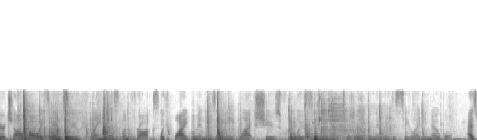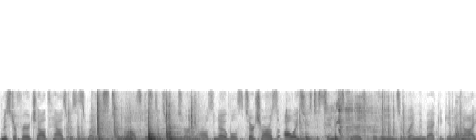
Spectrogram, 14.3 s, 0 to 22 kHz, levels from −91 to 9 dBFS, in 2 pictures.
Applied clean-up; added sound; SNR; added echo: none; Door; -4 dB; none.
